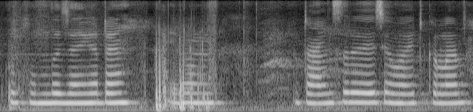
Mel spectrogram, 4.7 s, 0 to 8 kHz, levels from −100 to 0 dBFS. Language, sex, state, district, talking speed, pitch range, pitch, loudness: Bengali, female, West Bengal, Malda, 115 wpm, 245-260 Hz, 250 Hz, -24 LUFS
